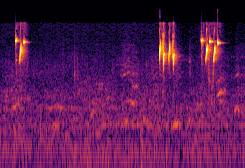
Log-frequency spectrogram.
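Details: Three separate bursts of bright, high-pitched twittering from a Moroccan goldfinch, each a tight group of quick chips, with silence between them.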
